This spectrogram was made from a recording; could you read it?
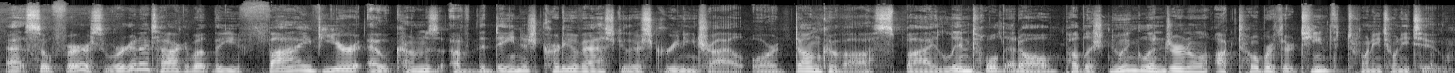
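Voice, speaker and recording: A man's voice: medium pitch, normal speed, vocal fry, few pauses, slightly rough. A man, a physician, explaining research papers in a casual podcast chat, peppered with "you know". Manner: lively, explanatory, many you-knows. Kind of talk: casual medical journal discussion.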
